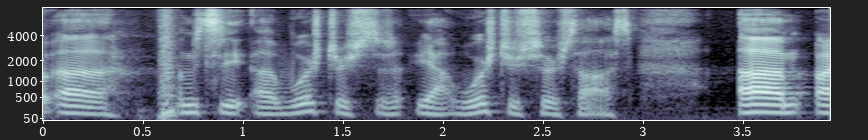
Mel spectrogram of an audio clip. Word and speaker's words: Worcestershire: like because i i i was raised pronouncing it worcestershire sauce like kind of like wooster wooster in in massachusetts you know like but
